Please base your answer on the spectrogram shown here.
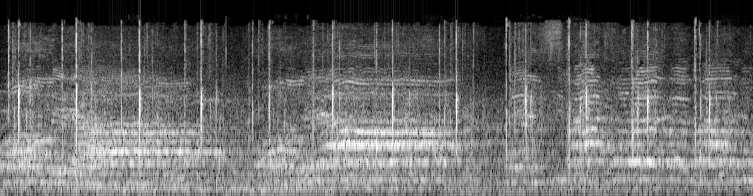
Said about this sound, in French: Avocats et enseignants se mêlent au badaud et c'est la foule qui pousse la voix en premier pour accueillir les pensionnaires de l'Opéra.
